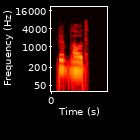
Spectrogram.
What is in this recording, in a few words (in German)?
"gebraut", German; adjectives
